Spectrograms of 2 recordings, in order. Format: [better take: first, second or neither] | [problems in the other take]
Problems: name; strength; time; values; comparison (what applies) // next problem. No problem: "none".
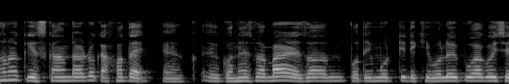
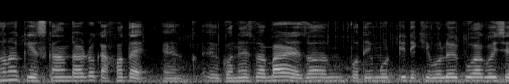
first | background sound (Fire); 12 dB below the speech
